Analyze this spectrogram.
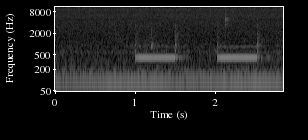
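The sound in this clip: A telephone busy signal sounds as two short, evenly spaced, steady electronic beeps, each about half a second long, fairly faint against a low background hiss.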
